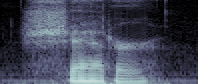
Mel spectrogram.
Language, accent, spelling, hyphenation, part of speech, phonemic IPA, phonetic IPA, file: English, US, shatter, shat‧ter, verb / noun, /ˈʃætɚ/, [ˈʃæɾɚ], En-us-shatter.ogg
- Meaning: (verb) 1. Of brittle solid materials (like glass or ice), to violently break into pieces 2. To destroy, disable 3. To dispirit or emotionally defeat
